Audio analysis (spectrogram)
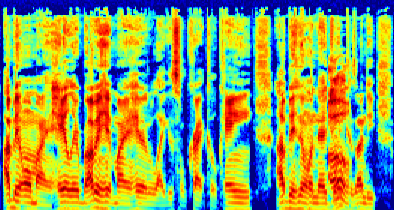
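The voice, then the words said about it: Sick-sounding voice. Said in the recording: “I was sick all weekend. And, like, as y'all can hear it in my voice ... it's still there in my voice, man.”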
